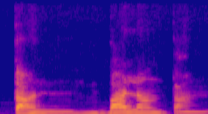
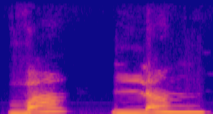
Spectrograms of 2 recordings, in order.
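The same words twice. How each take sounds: First: Valentin repeated slowly with nasal vowels. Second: Valentin with both vowels nasal, said slowly. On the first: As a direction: say Valentin again, slow and nasal. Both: Shown as a demonstration. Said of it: "parce que c'est nasal".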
